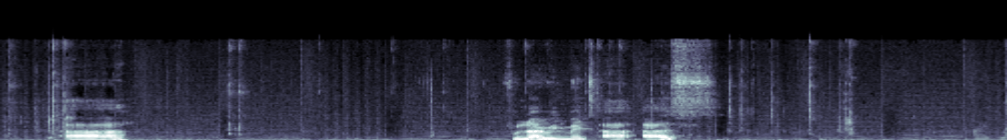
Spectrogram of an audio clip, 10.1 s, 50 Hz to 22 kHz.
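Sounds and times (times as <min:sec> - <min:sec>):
keyboard keys clicking: 0:02.3 - 0:02.5, 0:07.2 - 0:08.6.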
